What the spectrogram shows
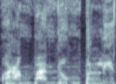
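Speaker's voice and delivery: very soft, hushed, confidential whisper. A speaker shares something personal with the audience, whispering. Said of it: "Aku bisik ya".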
